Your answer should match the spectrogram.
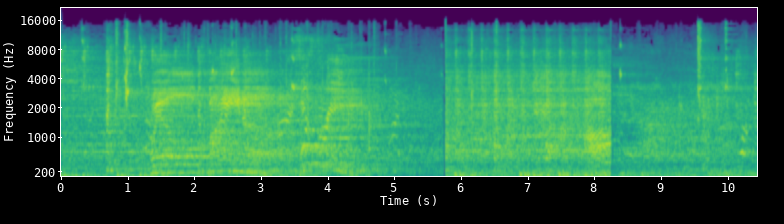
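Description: Arena game sound: a basketball bouncing on the hardwood court among sharp knocks and ticks, with indistinct voices and music in the hall. The sound changes abruptly twice, once past the middle and again near the end.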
